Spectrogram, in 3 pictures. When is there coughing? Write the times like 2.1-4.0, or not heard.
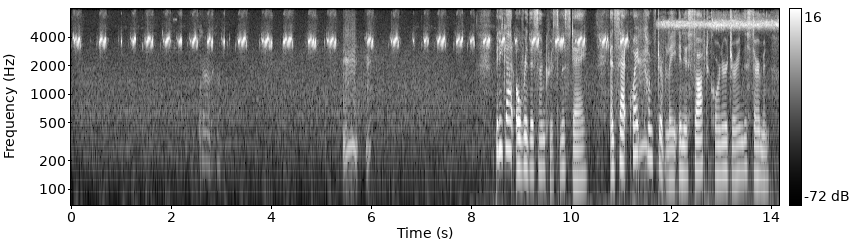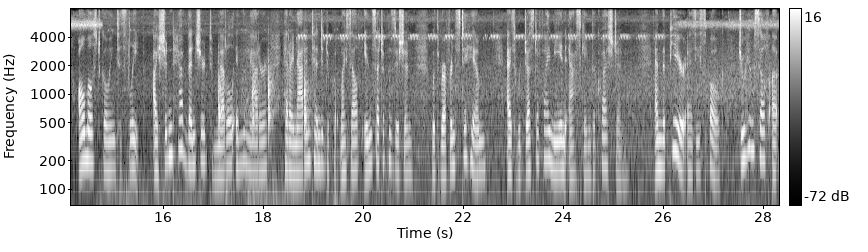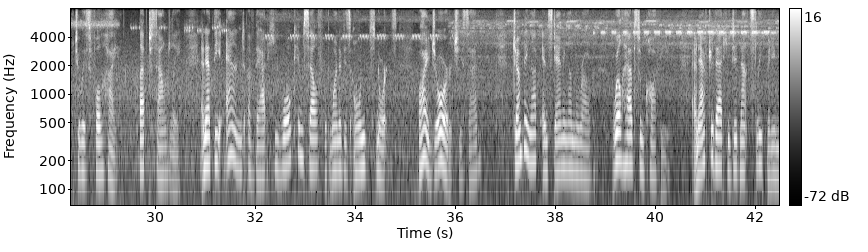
2.0-3.0.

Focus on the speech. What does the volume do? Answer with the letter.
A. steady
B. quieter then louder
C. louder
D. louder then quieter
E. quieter
A.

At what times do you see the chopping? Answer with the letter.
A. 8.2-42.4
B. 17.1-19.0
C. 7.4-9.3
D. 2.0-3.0
B.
